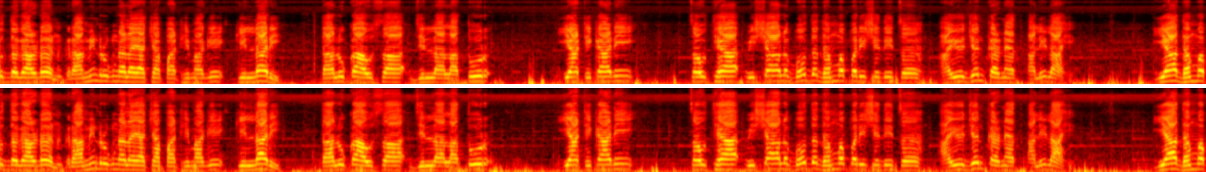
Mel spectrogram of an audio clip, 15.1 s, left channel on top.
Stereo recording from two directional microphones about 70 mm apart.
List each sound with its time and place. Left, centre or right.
0.0 s speech: right
14.4 s speech: right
